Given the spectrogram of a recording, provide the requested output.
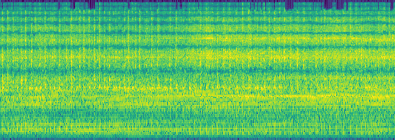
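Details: Toro two-stroke snow blower just after a spark plug change, started with choke out after priming: small two-stroke buzzes at a steady, even speed with no misses or surging; normal running.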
